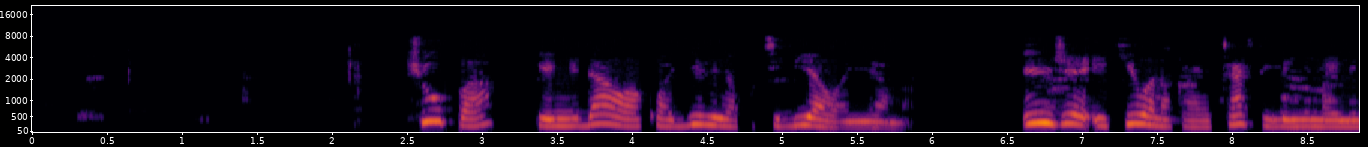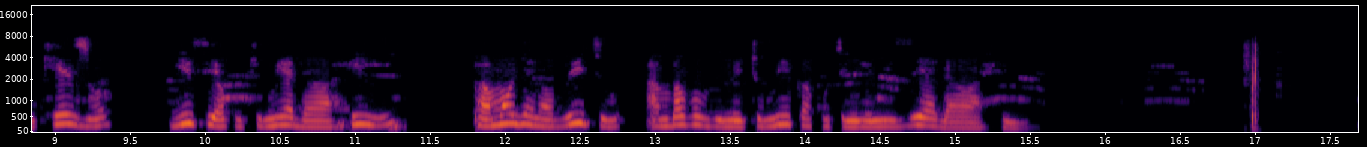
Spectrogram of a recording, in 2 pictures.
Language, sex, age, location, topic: Swahili, female, 18-24, Dar es Salaam, agriculture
